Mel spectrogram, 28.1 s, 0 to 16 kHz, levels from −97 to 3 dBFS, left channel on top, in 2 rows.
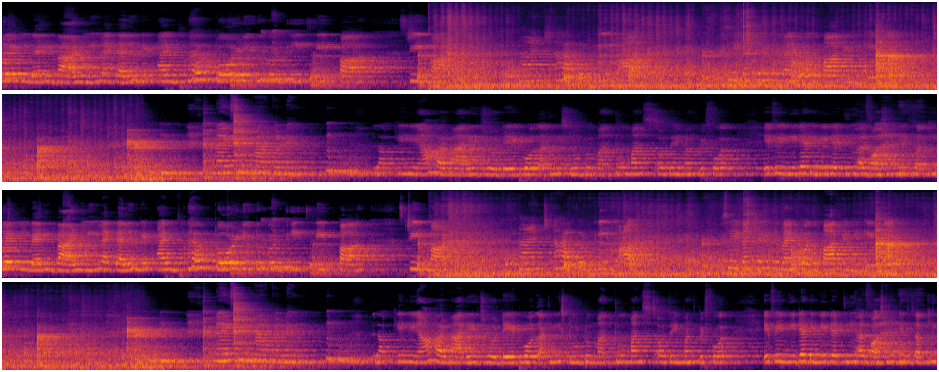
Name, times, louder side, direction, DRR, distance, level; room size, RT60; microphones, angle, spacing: voice 1, 0.0-5.4 5.8-6.7 7.7-9.7 10.8-13.4 19.6-24.9 25.5-28.0, right 3 dB, 50° right, 1 dB, 0.4 m, -30 dB
sound 1, 3.4-3.6 4.1-4.2 4.6-4.9 5.9-6.0 6.2-7.6 8.4-8.6 9.3-9.5 10.5-10.7 11.8-12.0 12.8-13.5 13.8-14.7 15.2-15.3 15.8-16.6 17.0-17.8, equal, 15° right, 1.6 m, -31 dB
voice 2, 3.9-4.4 7.9-8.6 14.0-19.4 26.7-27.7 27.9-28.0, right 1 dB, ahead, -9 dB, 1.7 m, -35 dB
sound 2, 6.4-16.2, left 1 dB, 50° left, 0.9 m, -33 dB
7.9 x 2.9 x 6.2 m, 2.3 s
head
